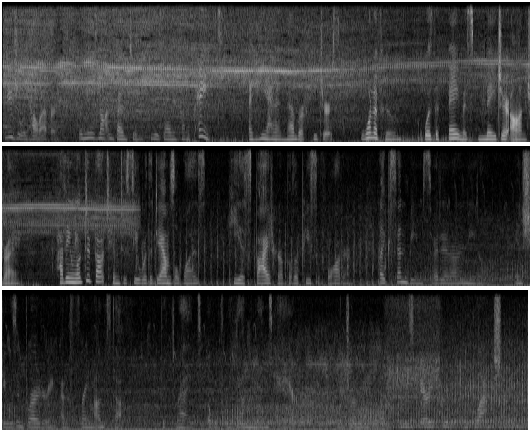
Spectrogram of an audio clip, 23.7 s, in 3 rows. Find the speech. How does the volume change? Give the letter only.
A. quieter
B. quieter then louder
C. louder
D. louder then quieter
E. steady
D.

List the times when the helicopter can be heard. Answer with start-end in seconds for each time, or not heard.
0.0-23.7.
